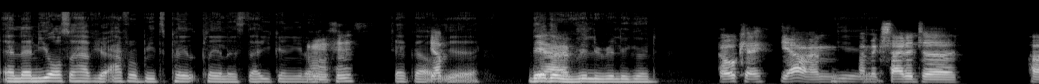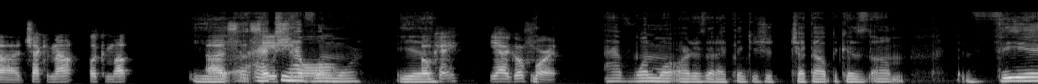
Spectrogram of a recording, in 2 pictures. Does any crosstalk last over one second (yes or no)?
yes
